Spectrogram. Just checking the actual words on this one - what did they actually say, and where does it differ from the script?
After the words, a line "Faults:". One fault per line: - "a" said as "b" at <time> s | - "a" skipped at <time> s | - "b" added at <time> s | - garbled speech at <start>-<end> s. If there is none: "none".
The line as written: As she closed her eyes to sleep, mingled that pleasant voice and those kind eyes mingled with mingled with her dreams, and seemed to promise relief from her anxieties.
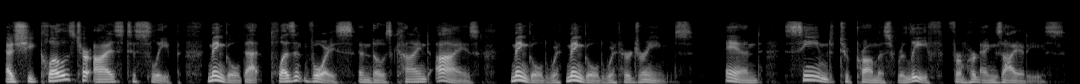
As she closed her eyes to sleep, mingled that pleasant voice and those kind eyes mingled with mingled with her dreams, and seemed to promise relief from her anxieties.
Faults:
none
